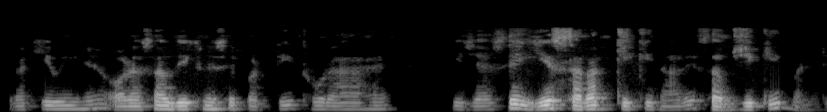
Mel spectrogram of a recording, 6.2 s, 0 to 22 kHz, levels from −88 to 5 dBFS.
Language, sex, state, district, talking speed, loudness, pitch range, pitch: Hindi, male, Bihar, Muzaffarpur, 195 wpm, -29 LUFS, 115-130 Hz, 120 Hz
